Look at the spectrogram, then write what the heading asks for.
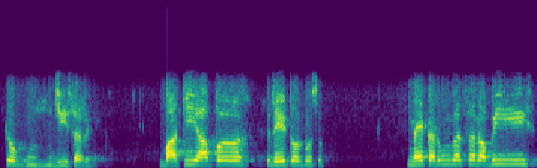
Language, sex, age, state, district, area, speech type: Hindi, male, 18-30, Madhya Pradesh, Hoshangabad, urban, conversation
